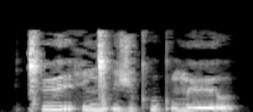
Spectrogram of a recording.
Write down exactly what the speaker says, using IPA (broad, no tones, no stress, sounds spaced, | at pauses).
ǀʰ ʏː r h ɪ ŋ͡ǀ ṵ i̯ ʒ i kʷʰ i kʷʼ ɪ m øː ɾ ʊ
